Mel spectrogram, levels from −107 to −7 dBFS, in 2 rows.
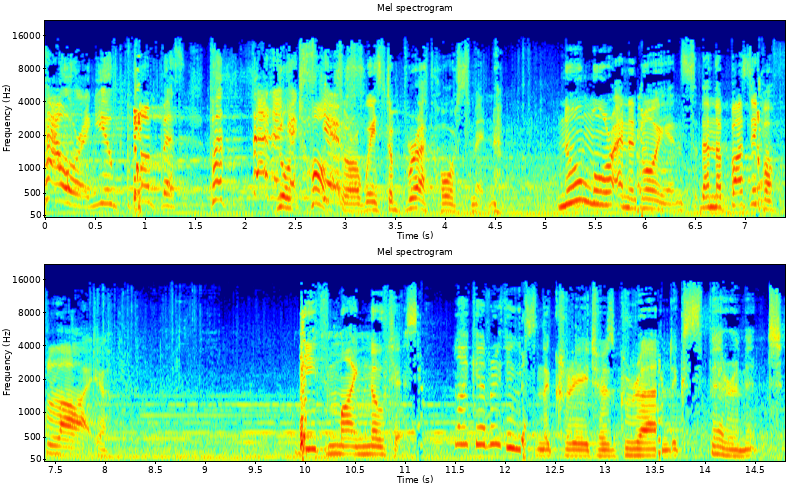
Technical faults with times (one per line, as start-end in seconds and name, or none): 0.88-0.96 broken MP3 bit reservoir
5.89-5.98 broken MP3 bit reservoir
7.09-7.18 broken MP3 bit reservoir
9.94-10.01 broken MP3 bit reservoir
11.09-11.18 broken MP3 bit reservoir
12.14-12.22 broken MP3 bit reservoir
13.49-13.58 broken MP3 bit reservoir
